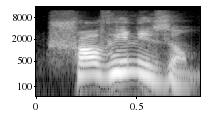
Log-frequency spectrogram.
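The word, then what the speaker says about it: chauvinism: বাক্কানিয়া মানে হচ্ছে জলদস্যু এটার উচ্চারণ হচ্ছে সভিনিজম সভিনিজম সাওভিনিজম সভিনিজম সি এইচ এ ইউ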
